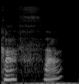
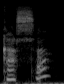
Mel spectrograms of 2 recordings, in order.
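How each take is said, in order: First: The middle consonant is an interdental th sound. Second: The middle consonant is a dental s sound. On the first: This keeps caza distinct from casa. "un fonema interdental, postdental, eh, castellano" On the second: This sounds the same as casa. "seseo, casa, en ambos usos"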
